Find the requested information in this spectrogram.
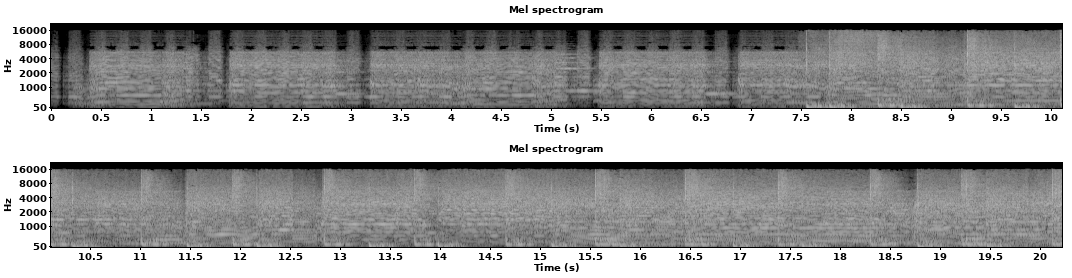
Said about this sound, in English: Let's hear what else this song has in store for us.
